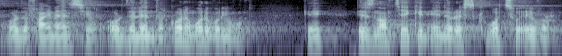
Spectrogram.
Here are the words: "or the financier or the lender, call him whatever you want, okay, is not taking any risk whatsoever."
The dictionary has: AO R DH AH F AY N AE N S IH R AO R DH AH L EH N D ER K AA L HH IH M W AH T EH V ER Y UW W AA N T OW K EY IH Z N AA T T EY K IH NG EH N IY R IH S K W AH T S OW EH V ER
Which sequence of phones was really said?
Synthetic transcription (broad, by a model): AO R DH AH F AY N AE N S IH R AO R DH AH L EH N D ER K AA L HH IH M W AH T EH B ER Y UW W AA N T OW K EY IH Z N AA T T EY K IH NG EH N IY R IH S K W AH T S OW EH V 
